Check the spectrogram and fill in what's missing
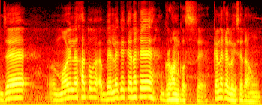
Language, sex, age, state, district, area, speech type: Assamese, male, 60+, Assam, Barpeta, rural, spontaneous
